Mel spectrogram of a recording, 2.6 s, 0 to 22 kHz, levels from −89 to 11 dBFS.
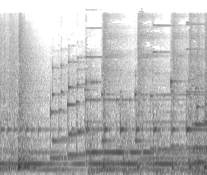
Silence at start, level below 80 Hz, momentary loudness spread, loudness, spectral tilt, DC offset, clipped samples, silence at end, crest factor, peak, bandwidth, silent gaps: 0 s; -44 dBFS; 4 LU; -24 LUFS; -5.5 dB/octave; under 0.1%; under 0.1%; 0 s; 16 dB; -8 dBFS; 17 kHz; none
